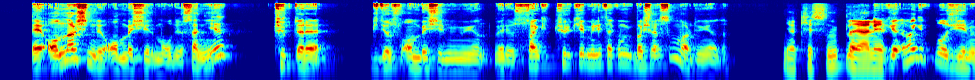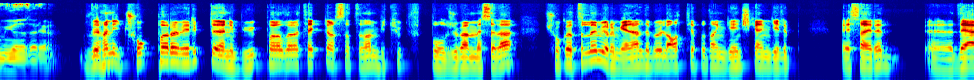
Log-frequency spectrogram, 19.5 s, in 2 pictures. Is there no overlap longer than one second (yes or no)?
yes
